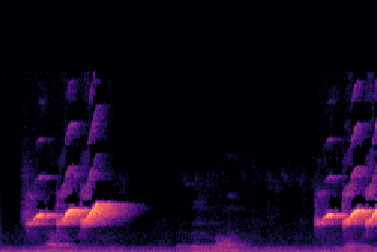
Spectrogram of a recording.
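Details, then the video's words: Rusty-collared seedeater, fast and strong, singing during its moult: phrases of three to four bright, upward-slurred whistles given rapidly, a pause, then the phrase starts again. "COLEIRO KRIPTON, MESMO NA MUDA NAO PARA"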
